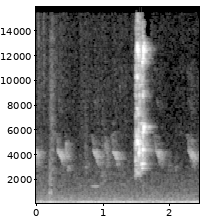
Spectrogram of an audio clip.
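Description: A small bird chirping over and over, short high notes about three to four a second. About one and a half seconds in comes a brief, loud, hissing slurp as a man sips coffee from a glass.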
